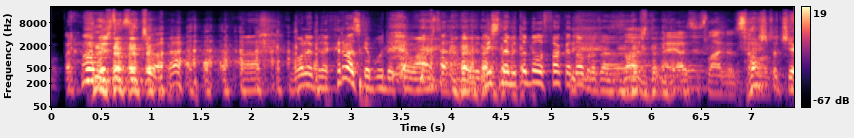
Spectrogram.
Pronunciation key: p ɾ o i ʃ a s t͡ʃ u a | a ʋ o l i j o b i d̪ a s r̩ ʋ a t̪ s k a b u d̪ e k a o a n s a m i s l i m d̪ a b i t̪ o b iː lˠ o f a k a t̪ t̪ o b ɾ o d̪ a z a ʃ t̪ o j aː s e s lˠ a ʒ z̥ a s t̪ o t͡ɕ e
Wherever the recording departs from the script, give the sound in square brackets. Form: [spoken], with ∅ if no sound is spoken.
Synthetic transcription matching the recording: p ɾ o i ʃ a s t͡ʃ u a | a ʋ o l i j o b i d̪ a [x] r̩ ʋ a t̪ s k a b u d̪ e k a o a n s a m i s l i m d̪ a b i t̪ o b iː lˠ o f a k a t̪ [d̪] o b ɾ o d̪ a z a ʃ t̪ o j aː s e s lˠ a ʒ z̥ a [ʃ] t̪ o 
